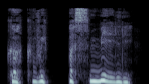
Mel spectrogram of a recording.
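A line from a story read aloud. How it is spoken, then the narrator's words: Hoarse whisper. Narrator (Russian): произнесла она, наконец, хриплым шепотом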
